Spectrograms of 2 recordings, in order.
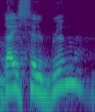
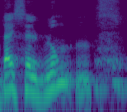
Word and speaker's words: Dijsselbloem: las otras tres instituciones, el señor Dijsselbloem, lo he dicho bastante bien, Dijsselbloem, el embajador de los Países Bajos siempre, Dijsselbloem, yo creo que soy el único madrileño que pronuncia Dijsselbloem bastante correctamente.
